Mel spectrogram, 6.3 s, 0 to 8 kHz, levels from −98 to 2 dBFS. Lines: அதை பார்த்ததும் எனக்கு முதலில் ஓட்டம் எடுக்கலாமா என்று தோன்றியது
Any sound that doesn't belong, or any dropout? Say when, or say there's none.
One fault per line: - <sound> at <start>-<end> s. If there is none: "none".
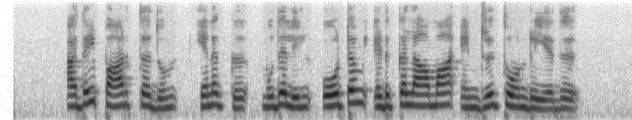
none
